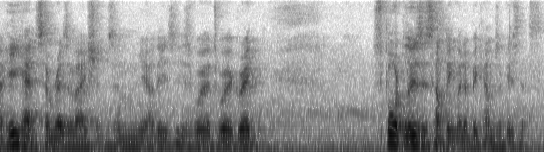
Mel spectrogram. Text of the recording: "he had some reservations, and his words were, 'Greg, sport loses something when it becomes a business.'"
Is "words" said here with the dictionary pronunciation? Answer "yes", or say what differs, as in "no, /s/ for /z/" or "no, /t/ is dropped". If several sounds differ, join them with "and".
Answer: yes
